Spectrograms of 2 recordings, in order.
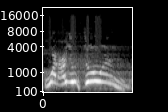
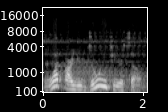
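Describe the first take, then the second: First: Much higher, louder, very slow cry; anguished outcry. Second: Softer and lower, pained and almost hushed; soft pained question. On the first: Hashem cries out to his holy people, slow and loud. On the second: Hashem softly asks his people what they are doing. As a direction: ask it gently, heartbroken. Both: Acted. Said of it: "Hashem says".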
